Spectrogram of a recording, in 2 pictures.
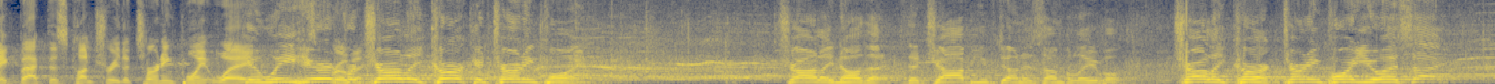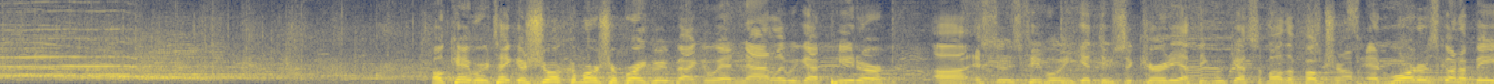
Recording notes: Live From ACTCON.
